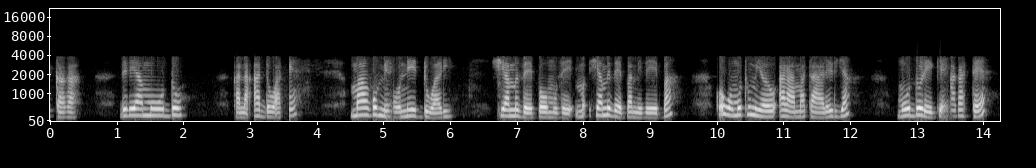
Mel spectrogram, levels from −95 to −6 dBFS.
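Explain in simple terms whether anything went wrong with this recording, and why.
Three brief dropouts turn the speech into a fading, stretched sound: at 3.52–3.71 s, 5.05–5.22 s and 13.39–13.6 s. This is VoIP packet loss concealed by the speech codec. Roughly 80, 100 and 120 ms of audio went missing, and the Speex decoder filled each gap by stretching the last sound it had.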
